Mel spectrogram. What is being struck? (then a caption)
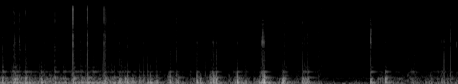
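Woven metal mesh microphone grille. Long matte acrylic nails on both hands scratch and tap the bare black woven metal mesh grille of a Blue Yeti microphone's hollow dome, left without a cover. Many quick, dry taps and scrapes overlap into a busy, low, rumbling patter with faint bright ticks and almost no ring.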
